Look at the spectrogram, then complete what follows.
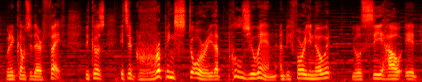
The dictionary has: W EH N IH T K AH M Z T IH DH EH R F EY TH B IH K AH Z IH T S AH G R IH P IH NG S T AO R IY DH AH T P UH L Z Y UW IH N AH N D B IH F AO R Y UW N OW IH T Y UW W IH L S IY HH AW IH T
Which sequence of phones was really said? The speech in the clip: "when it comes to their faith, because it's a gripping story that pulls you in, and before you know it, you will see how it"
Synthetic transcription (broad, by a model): W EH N IH T K AH M Z T IH DH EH R F EY TH B IH K AH Z IH T S AH G R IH P IH NG S T AO R IY DH AH T P UH L Z Y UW IH N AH N B IH F AO R Y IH N OW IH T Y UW W IH L S IY HH AW IH T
